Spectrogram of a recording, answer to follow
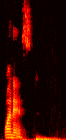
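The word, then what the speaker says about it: honest: और honour, honour नहीं, honour, ऑनेस्ट। चलिए साइलेंट टी वाले वर्ड्स देखते हैं हम।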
